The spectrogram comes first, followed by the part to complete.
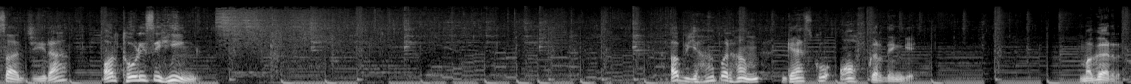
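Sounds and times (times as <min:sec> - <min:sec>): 
speech: 0:00.0 - 0:02.1, 0:06.7 - 0:09.3, 0:10.8 - 0:11.2
louder backing track of rhythmic music: 0:00.0 - 0:11.2
mustard seeds and black peppercorns crackling and sizzling in hot oil: 0:01.7 - 0:10.3.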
